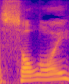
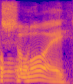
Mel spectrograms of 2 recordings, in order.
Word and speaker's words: Soloy: How do you say the Soloy? S O L Soloy. – Soloy.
